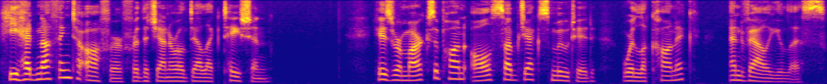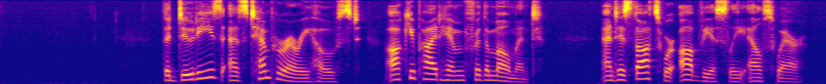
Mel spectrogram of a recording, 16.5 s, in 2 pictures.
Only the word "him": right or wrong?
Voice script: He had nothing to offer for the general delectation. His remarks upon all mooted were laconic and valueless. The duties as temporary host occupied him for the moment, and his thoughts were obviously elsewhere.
right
